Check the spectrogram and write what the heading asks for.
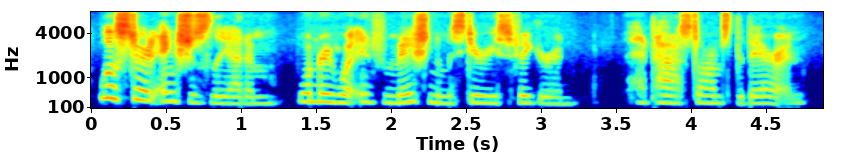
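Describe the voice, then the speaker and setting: A woman's voice: on the high side, fast talker, pushed and bright, no echo, rough recording. A woman narrating an audiobook, who corrects her own reading slips aloud as she goes. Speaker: audiobook reader.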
